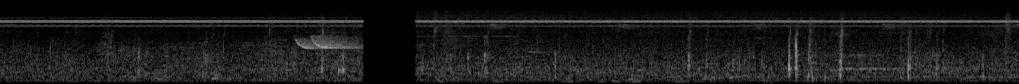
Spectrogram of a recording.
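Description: Steady high-pitched insect drone, with a short whistled call that slides down and levels off about three seconds in, and a few faint clicks near eight seconds. The sound cuts out completely for a moment at about four seconds.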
